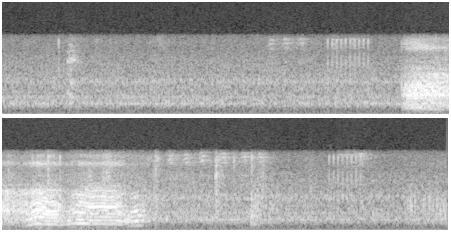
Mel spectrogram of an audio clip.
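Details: A chatty cat gives one drawn-out, lower meow lasting about a second and a half in the middle, wavering in pitch. The rest is a quiet indoor hum with faint short chirps.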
